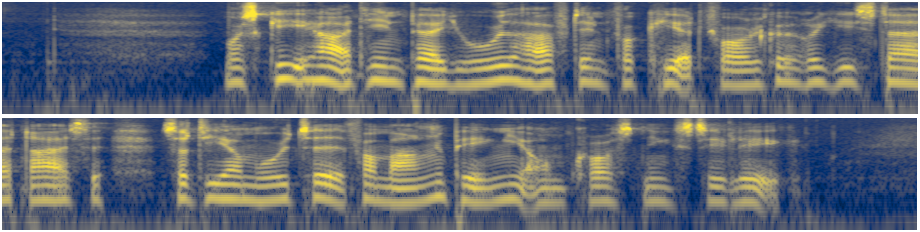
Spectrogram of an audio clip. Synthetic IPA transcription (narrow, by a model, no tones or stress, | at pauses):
mɒ̽sɡ̥e̝̰ːɦɑ̈d̥ie̝npʰæɐio̝ːð̞ˠəɦɑ̈fd̥e̝nfɒ̽kʰe̝ɐ̰d̥fɒ̽lɡ̥əʁɛɡ̥isd̥ɐæd̥ʁasəsɒ̽d̥ihɑ̈mo̝ð̞ˠt͡sʰɛ̰ːð̩ˠfɒ̽mɑ̈ŋəpʰeŋəiʔɒ̽mkʰɒ̽sd̥ne̝ŋst͡sʰe̝lḛɡ̥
